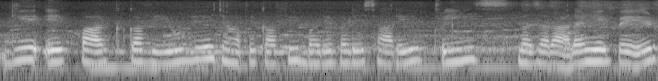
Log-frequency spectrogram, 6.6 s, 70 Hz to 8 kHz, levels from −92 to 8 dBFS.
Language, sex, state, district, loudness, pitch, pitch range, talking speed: Hindi, female, Chandigarh, Chandigarh, -15 LUFS, 210 Hz, 195-220 Hz, 155 wpm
